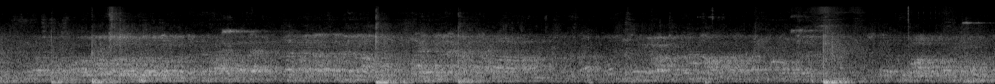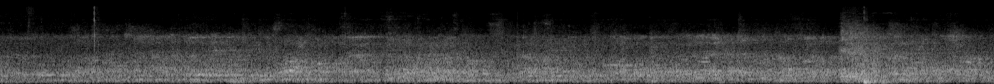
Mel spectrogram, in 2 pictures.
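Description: Basketballs thump on a wooden floor in a large echoing hall.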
